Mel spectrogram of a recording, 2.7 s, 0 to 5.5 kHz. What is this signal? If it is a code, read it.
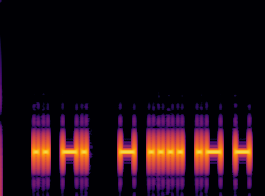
Morse code, heard as a keyed tone, about 25 wpm, 600 Hz. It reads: IN THAT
